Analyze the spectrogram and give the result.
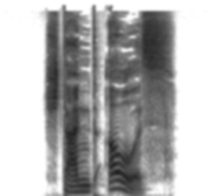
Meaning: first/third-person singular preterite of ausstehen
- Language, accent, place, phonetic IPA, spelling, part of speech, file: German, Germany, Berlin, [ˌʃtant ˈaʊ̯s], stand aus, verb, De-stand aus.ogg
